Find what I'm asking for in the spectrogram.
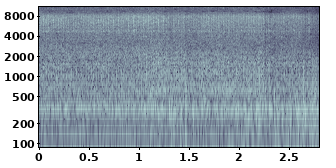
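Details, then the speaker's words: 2003 Dodge Ram 3500 dually diesel idling while warming, new gasket fitted at the previously oil-leaking back corner: smooth, even low rumble, no knocks or misses; normal idle. "Let's go check the temperature gauge. Wow, it's running great."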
